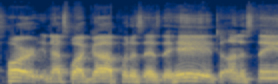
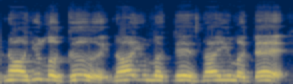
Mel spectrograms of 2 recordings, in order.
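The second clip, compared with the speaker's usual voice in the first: mock reassurance; 7 semitones higher than usual. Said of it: "you have this urge to be like".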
